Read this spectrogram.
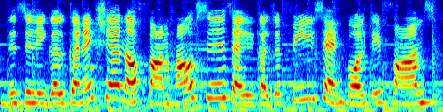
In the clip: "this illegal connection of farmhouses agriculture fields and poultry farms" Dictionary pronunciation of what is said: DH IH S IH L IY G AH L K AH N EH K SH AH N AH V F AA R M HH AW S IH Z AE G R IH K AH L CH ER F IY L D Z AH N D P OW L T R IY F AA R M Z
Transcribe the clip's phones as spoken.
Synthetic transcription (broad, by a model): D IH S IH L IY G AH L K AH N EH K SH AH N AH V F AA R M HH AW S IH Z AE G R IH K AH L CH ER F IY L D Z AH N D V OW L T IY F AA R M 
